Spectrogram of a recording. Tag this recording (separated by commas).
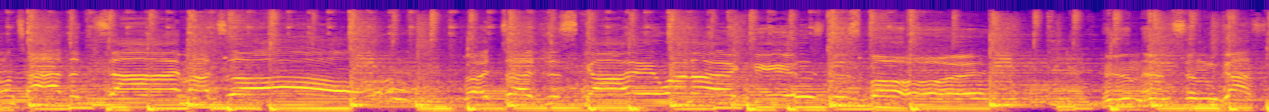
Grunge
